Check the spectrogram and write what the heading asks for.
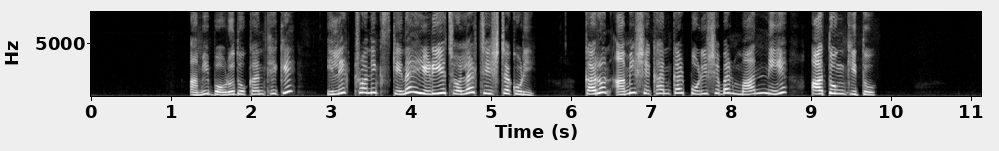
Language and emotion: Bengali, fearful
